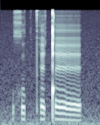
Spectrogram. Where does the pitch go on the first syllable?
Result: low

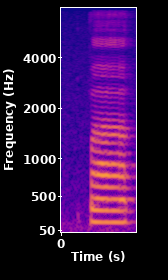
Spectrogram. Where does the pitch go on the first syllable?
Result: high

